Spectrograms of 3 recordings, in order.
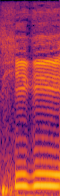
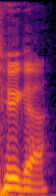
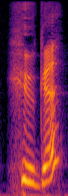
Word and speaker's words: hygge: of trying to figure out exactly how to pronounce it at first cuz I was like is it hii is it hugu is it so it's Huga so that's yeah it's spelled h y gge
